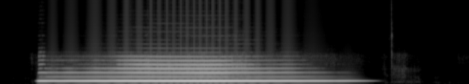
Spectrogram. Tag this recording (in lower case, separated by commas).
musical instrument, wind instrument, music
